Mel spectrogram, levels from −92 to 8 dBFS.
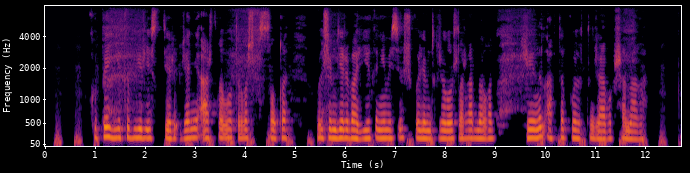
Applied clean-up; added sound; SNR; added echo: classical method Wiener filter.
